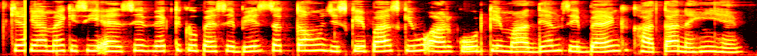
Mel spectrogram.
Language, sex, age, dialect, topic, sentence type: Hindi, female, 18-24, Awadhi Bundeli, banking, question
